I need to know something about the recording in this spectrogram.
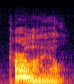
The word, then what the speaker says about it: Carlisle: carlisle c-a-r-l-i-l-e carlisle incorrect it has a silent s it ends with i s l e back bivac can you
